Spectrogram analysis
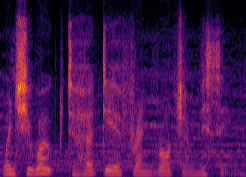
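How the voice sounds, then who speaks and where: A man acting as a solemn fantasy storyteller with a lightly raised pitch. He reads in measured, storybook fashion for a game. Music plays clearly behind his slightly dull recording. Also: natural voice. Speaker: narrator. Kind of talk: scripted storybook narration.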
